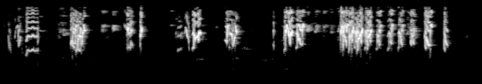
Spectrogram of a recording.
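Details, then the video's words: Pet lovebirds chattering busily, dense runs of shrill, harsh high chirps tumbling together, ending in a rapid stuttering series of short squeaky notes, no other sounds. "Love birds Sounds | lovebirds chirping sounds"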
